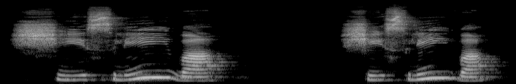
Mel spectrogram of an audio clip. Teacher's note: The letter S and the letter Ch are pronounced as sh.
